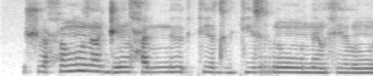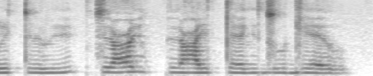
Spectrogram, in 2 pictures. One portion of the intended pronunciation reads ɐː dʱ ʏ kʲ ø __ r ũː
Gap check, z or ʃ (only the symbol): z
